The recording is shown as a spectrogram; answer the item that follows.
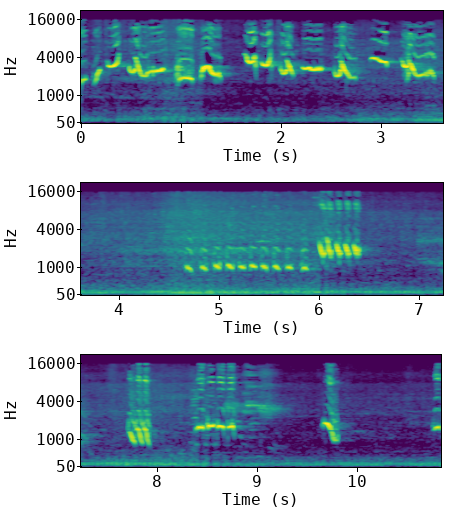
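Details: White-rumped shama singing as a lure to trigger another shama: rapid varied whistles and chirps, then an even rattling trill of evenly spaced notes, followed by scattered sharp notes. A low rumble sits underneath.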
